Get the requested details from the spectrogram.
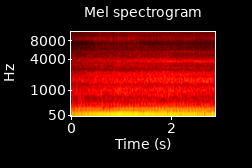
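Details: Nissan S13 just fitted with the stock S15 Silvia T28 ball bearing turbo: deep, even idle rumble with no misses, knocks or ticks; idling smoothly, no overheating.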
